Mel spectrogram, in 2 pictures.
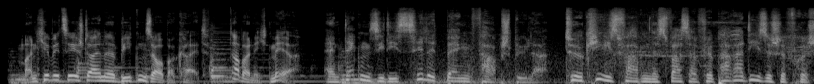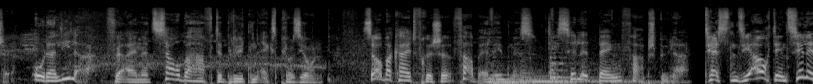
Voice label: tv werbung; cillit bang

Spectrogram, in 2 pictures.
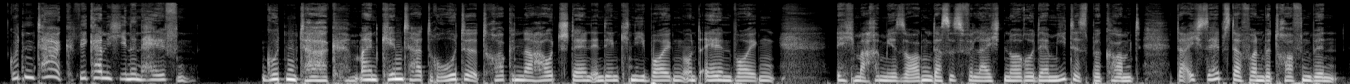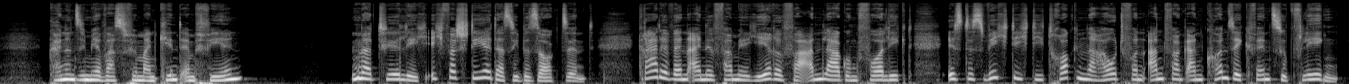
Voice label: e-learning kundendialog

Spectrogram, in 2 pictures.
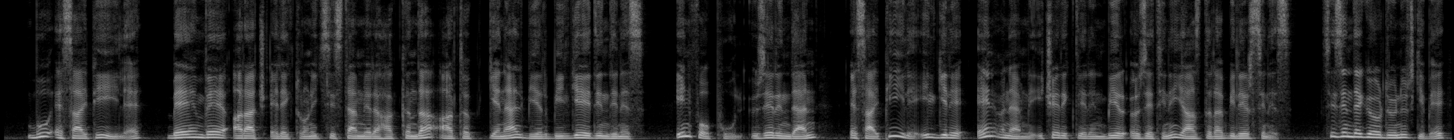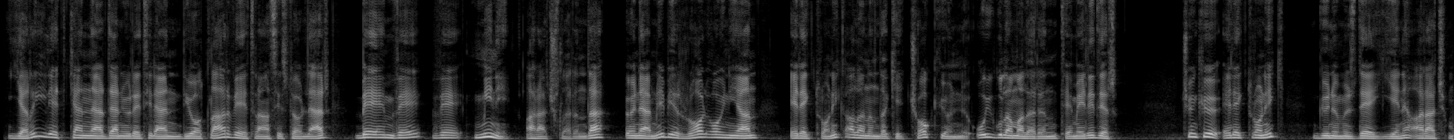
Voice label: e-learning tuerkisch; bmw

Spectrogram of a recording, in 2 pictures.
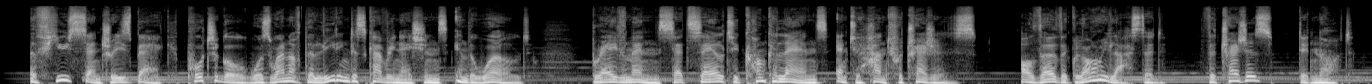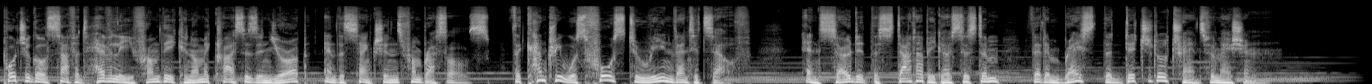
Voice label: doku englisch

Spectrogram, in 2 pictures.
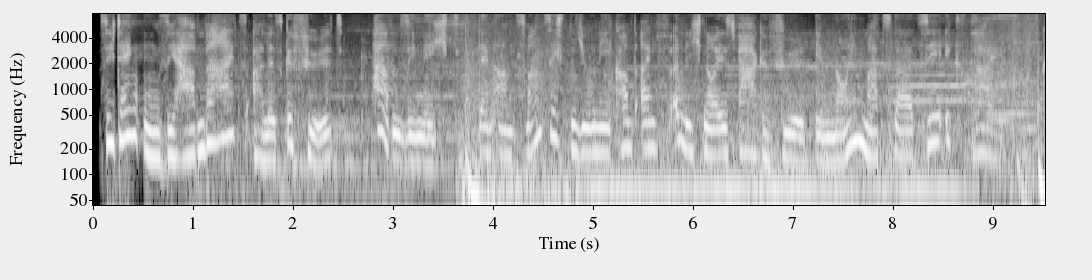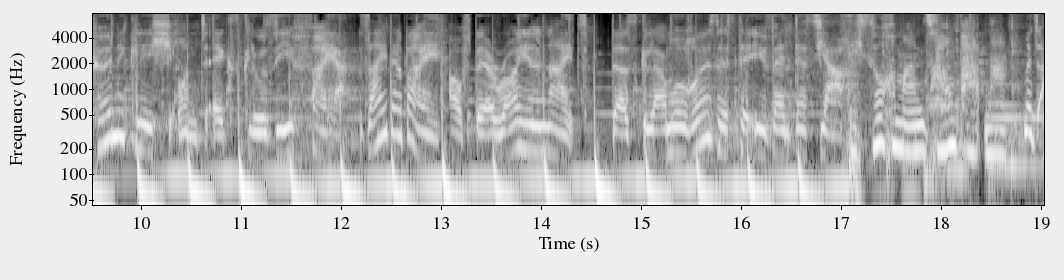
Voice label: werbung funkspot compilation jung frisch lebendig laessig feminin dynam

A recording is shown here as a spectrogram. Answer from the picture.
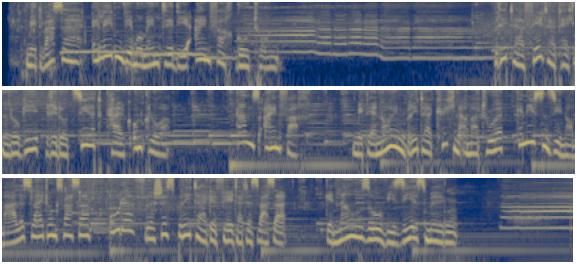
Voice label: image werblich; brita

